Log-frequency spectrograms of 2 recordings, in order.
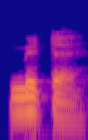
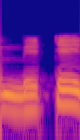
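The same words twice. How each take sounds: First: ਮਿਟੈ ending in an open "ai"; ਮਿਟੈ as "mi-tai", the corrected reading. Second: ਮਿਟੇ ending in a closed "ay"; ਮਿਟੇ as "mi-tay", the mistaken reading. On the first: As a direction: open up the last vowel of ਮਿਟੈ. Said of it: "ਮਿਟੈ ਦੁਲਾਵਾਂ ਲੱਗੀਆਂ". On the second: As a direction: end ਮਿਟੇ on a narrow e. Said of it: "ਨਹੀਂ ਪੜ੍ਹਨਾ". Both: Shown as a demonstration.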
